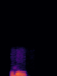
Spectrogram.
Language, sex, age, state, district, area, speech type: Tamil, male, 45-60, Tamil Nadu, Nagapattinam, rural, conversation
